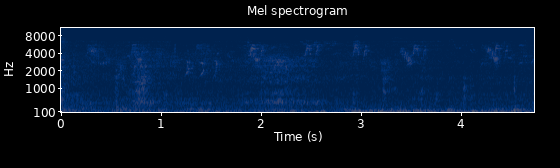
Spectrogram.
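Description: Faint open-air ambience: scattered short, high bird chirps over a low rumble.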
